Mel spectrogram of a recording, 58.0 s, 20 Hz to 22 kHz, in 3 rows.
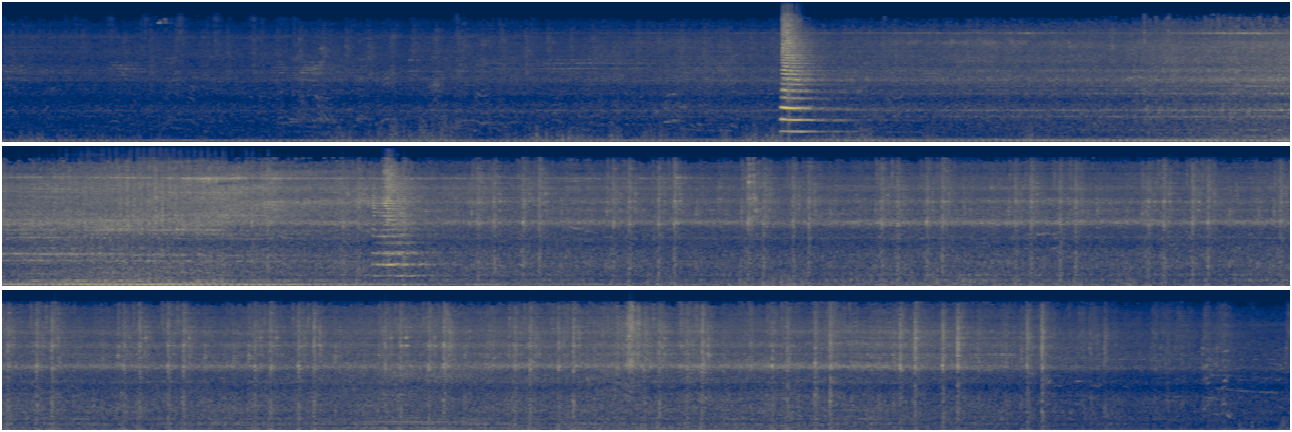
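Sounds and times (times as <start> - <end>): locomotive engine rumble: 0.1 - 52.8
train horn: 11.6 - 13.1, 24.8 - 26.2
wheels clacking over rail joints: 21.4 - 56.4.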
